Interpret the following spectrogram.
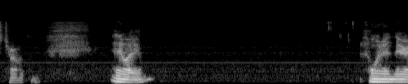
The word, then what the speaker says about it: Charlton: A lot of gold keys, which I love collecting, and Charltons, which I all my life have pronounced Carlton, but I know it's Charlton.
